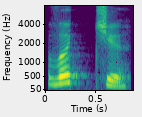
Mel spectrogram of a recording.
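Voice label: "вӧтчы", Komi, female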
